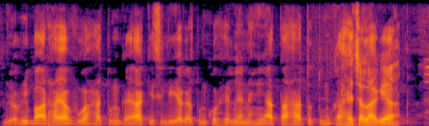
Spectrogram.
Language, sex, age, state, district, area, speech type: Maithili, male, 30-45, Bihar, Muzaffarpur, urban, spontaneous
